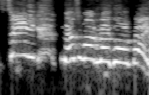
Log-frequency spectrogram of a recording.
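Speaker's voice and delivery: high, laughing retelling; speaking while cracking up, pitched high; mother laughing as she quotes her son; laughing through quote. Retold or imitated. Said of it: "he said".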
